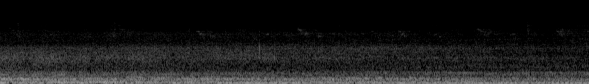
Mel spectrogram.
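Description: Street ambience: a steady low rumble of distant traffic, easing off slightly, with a few faint ticks.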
